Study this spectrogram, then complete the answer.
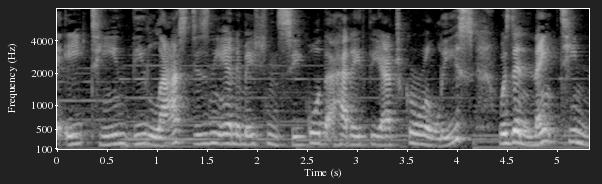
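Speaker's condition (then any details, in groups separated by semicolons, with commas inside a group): No condition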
